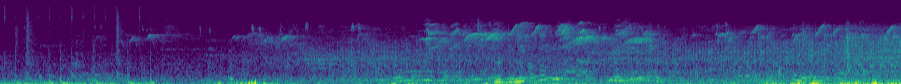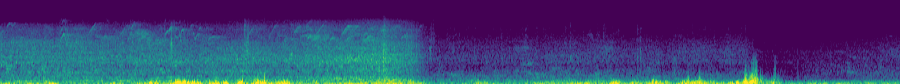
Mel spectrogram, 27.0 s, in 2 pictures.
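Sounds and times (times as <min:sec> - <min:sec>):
small birds chirping: 0:00.0 - 0:19.9.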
